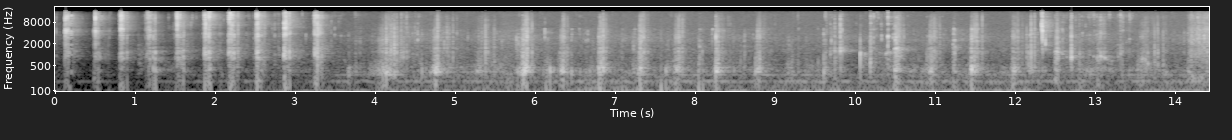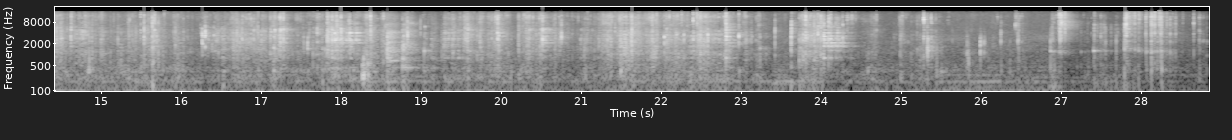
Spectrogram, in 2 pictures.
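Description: Crispy fried purple and orange sweet potato chips crunching between the teeth and being chewed, close-miked. Quick regular crunches come in the first few seconds. About 14 s in a longer, denser stretch of dry crackling begins as chips are handled and bitten.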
